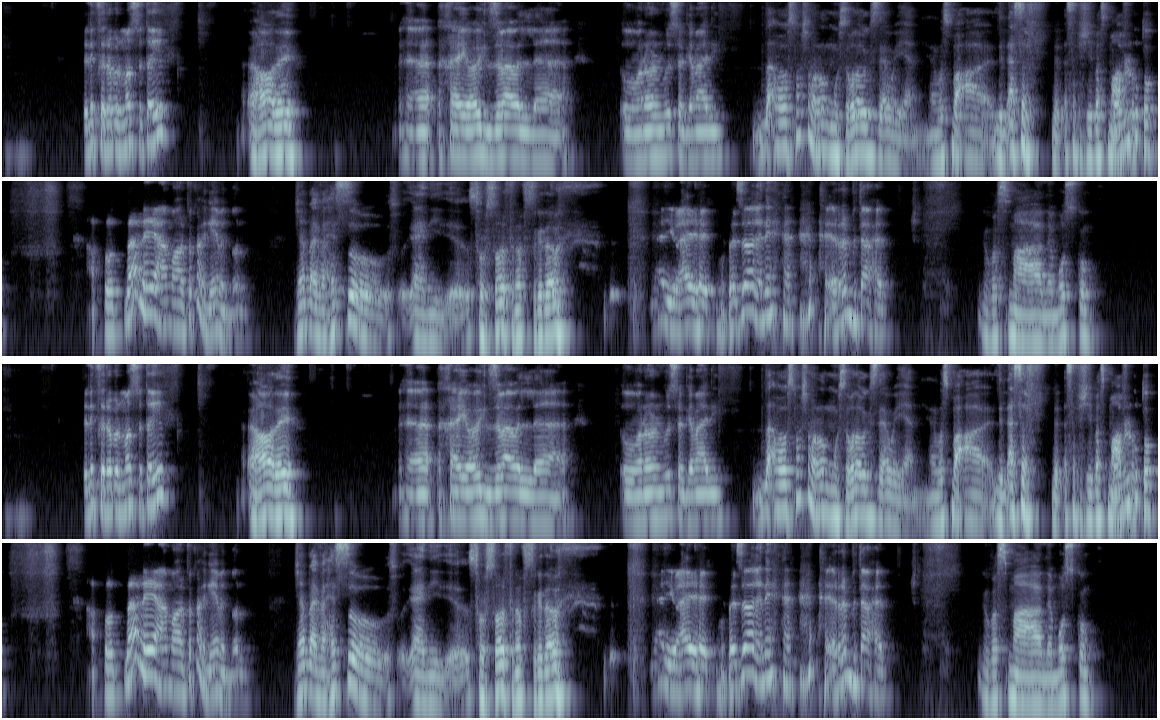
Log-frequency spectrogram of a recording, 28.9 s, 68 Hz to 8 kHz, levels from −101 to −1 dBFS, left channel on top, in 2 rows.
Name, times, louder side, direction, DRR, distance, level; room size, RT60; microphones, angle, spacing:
voice 1, 1.0-2.2 5.0-7.1 7.7-9.0 13.9-14.1 15.5-17.5 22.6-25.5, right 1 dB, 20° right, 1.6 m, -33 dB
voice 2, 3.1-3.7 9.4-14.4 14.8-15.1 18.1-21.9 22.3-22.5 26.0-26.3 26.7-28.1, right 2 dB, 35° right, 1.0 m, -33 dB
9.8 x 5.2 x 5.0 m
head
